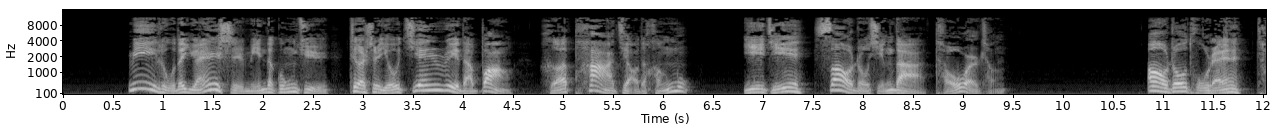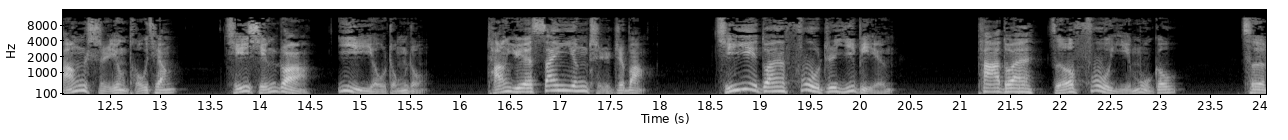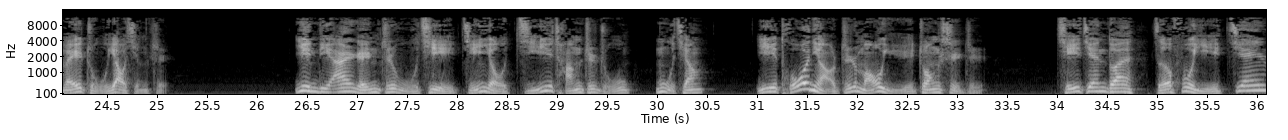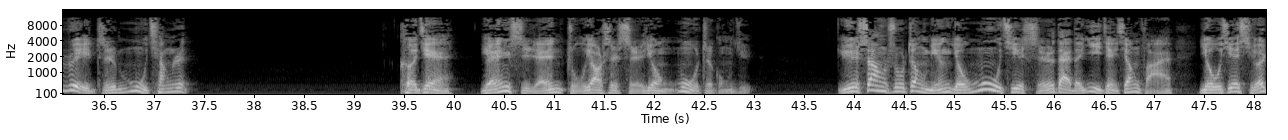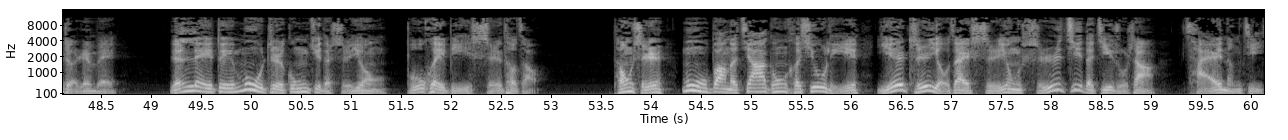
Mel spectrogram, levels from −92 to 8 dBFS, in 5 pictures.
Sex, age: male, 50-69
